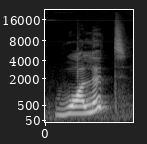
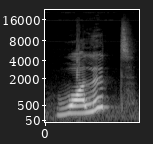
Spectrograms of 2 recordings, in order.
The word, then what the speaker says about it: wallet: for this are so the first sound is your valy where I bite my lower lip and I give out the sound valy the second word is your wallet as if I'm about to whistle wallet wallet Valley wallet Valley so this is Valley and this is wallet so you have to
